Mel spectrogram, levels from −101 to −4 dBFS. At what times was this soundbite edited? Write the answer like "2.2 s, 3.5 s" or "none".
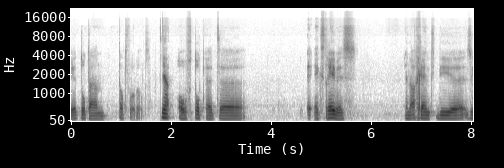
2.0 s, 2.6 s, 4.9 s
